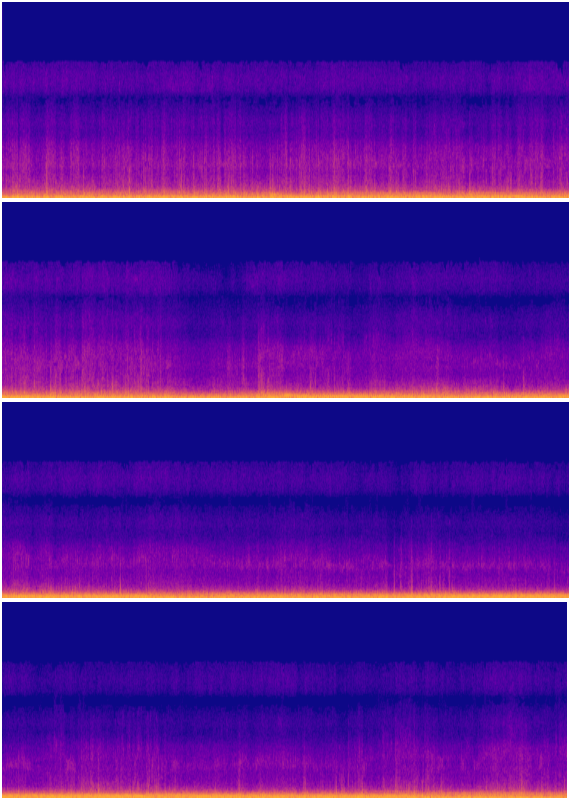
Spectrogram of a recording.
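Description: Motorcycle engine running at freeway cruising speed under heavy wind noise on the microphone. Its note dips about ten seconds in, then climbs slowly.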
